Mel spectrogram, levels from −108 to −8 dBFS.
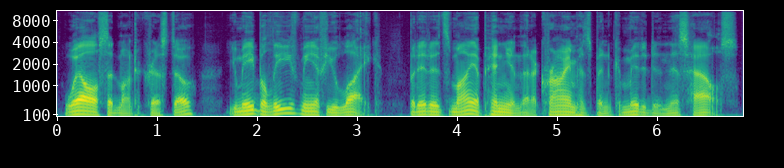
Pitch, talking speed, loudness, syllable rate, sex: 85 Hz, 220 wpm, -20 LUFS, 5.7 syllables/s, male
